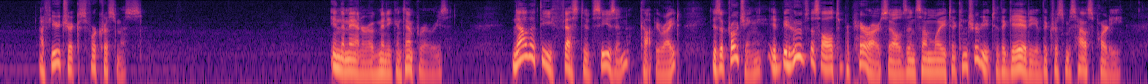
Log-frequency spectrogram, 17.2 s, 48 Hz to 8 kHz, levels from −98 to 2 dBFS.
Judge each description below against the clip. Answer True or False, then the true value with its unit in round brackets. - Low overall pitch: True (110 Hz)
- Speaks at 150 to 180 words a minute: False (135 wpm)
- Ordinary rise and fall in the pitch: False (7.4 semitones)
